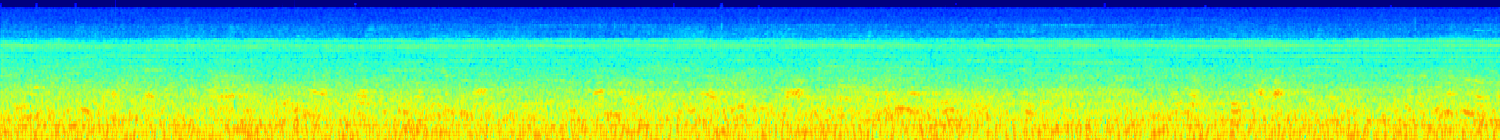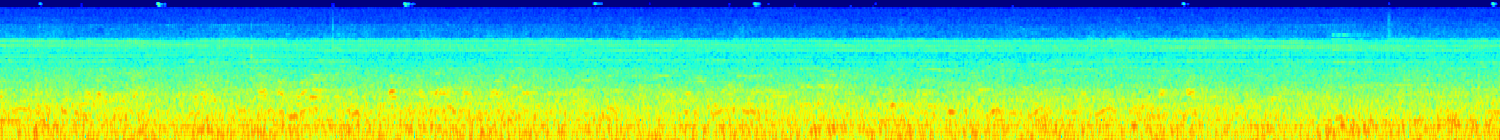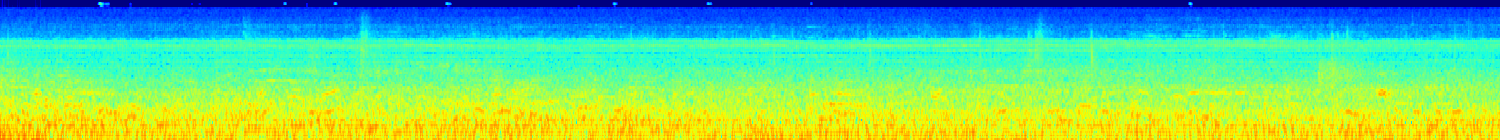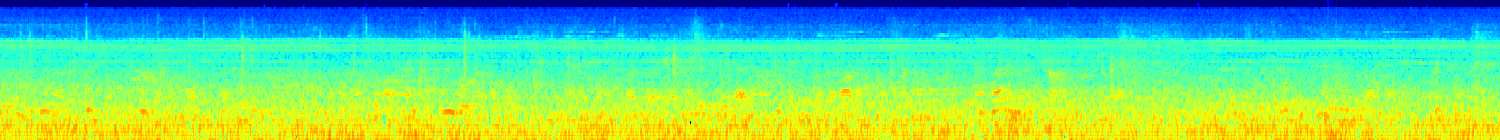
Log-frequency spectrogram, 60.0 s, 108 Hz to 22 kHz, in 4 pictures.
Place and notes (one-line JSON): {"title": "Grajska ulica, Maribor, Slovenia - corners for one minute", "date": "2012-08-23 22:55:00", "description": "one minute for this corner: Grajska ulica 1", "latitude": "46.56", "longitude": "15.65", "altitude": "277", "timezone": "Europe/Ljubljana"}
